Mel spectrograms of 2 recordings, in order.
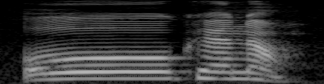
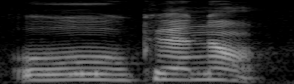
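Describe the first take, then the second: First: A louder, punched "Oh que non"; louder refusal. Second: Said in the usual way. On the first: Acted. Papa escalating the quarrel with the cashier: louder stubborn refusal. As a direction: dig in and raise your voice.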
